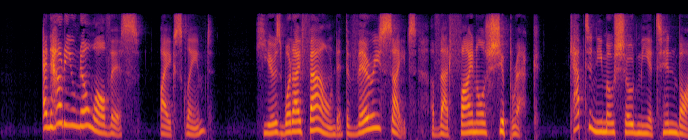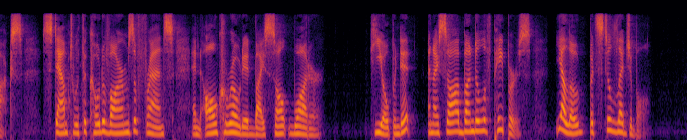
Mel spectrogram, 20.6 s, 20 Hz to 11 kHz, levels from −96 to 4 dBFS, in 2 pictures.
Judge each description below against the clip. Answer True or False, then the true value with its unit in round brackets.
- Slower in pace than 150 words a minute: False (165 wpm)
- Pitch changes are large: False (4.5 semitones)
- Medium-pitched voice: False (205 Hz)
